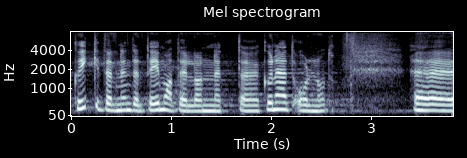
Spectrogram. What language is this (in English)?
Estonian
